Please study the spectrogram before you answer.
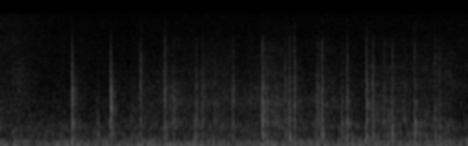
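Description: A single nail and fingertips rub and scratch across a hollow cardboard box printed with "Accio!", with some tapping along its lower edge. Fifteen short, dry, bright clicks and taps stand out over a soft continuous scratching and a steady low hum, each dying away almost instantly.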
